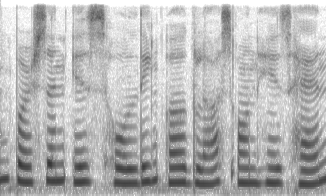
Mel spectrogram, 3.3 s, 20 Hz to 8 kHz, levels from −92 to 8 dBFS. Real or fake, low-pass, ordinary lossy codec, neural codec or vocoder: real; 7.2 kHz; none; none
